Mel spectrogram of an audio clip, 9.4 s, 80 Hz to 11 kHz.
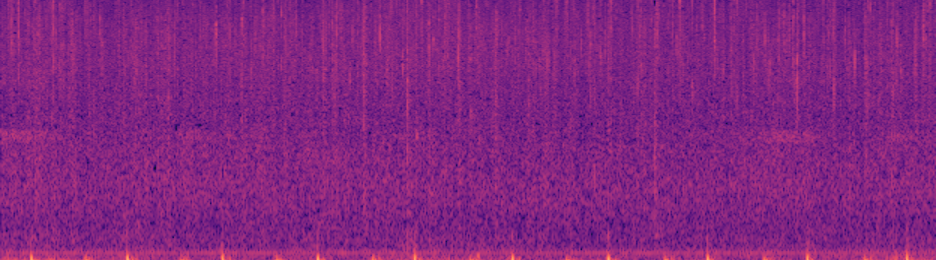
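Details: ASMR sleep-aid loop with soft breathing and rain ambience: soft, regular low heartbeat thumps at about 62 beats a minute under a steady rain-like hiss.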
